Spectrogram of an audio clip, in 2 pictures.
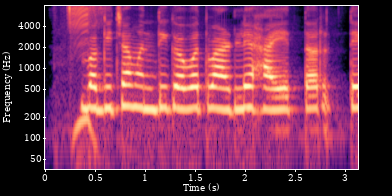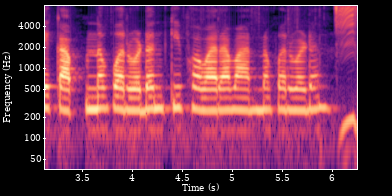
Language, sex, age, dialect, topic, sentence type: Marathi, female, 18-24, Varhadi, agriculture, question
